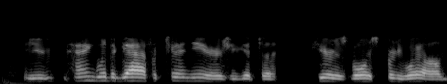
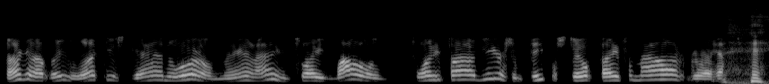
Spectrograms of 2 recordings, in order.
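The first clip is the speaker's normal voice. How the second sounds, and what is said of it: Drawling imitation of another man's voice. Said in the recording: “in his drawl ... That's a really good impression right there. That is spot on.”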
